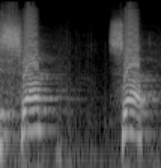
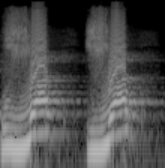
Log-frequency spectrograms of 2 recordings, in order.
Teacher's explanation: The sa is voiceless, the za is voiced.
